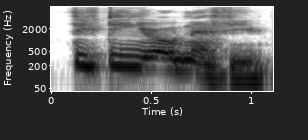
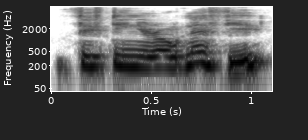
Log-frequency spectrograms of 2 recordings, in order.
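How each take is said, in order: First: Deflated. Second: Rising disbelief on nephew; incredulous question. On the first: Real, not acted. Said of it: "Same collar size, same body shape". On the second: Retold or imitated. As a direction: ask it in stunned disbelief. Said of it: "I said".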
